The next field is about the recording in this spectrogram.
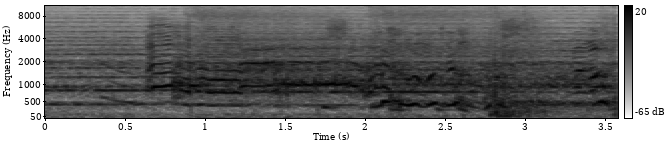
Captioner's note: dramatic music; screaming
